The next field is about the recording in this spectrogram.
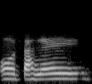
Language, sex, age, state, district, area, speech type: Santali, female, 18-30, West Bengal, Purba Bardhaman, rural, conversation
